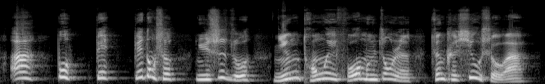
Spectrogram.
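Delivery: 高声慌乱地求救; 惊慌失措地喊; 慌忙求饶. Acted. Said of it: "连忙说". (惊慌地连声喊)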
